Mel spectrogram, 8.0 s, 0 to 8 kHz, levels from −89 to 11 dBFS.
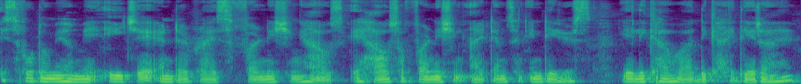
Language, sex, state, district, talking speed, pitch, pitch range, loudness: Hindi, male, Assam, Sonitpur, 140 wpm, 95 Hz, 90-110 Hz, -16 LUFS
